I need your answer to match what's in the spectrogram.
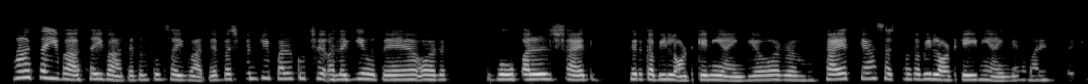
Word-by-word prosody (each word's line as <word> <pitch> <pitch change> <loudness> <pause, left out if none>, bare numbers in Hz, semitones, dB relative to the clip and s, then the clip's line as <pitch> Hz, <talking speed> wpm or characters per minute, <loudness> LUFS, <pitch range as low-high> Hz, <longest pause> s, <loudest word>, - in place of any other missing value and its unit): हाँ, 305 +2 +4
सही 300 -3 +1
बात 230 -3 +1
सही 245 +1 -1
बात 210 -5 -2
है, 205 - -4
बिल्कुल 220 +2 -6
सही 225 -3 0
बात 190 -3 -6
है। 205 - -1
बचपन 240 +4 -6
के 290 +1 -5
पल 260 0 -2
कुछ 270 -1 -8
अलग 225 +1 -1
ही 255 - 0
होते 225 -3 +1
हैं 220 +1 +1
और 220 0 0 0.5
वो 230 0 +6
पल 235 +1 +8
शायद 215 -1 -1 0.3
फिर 240 -1 +1
कभी 230 0 +1
लौट 190 -5 +1
के 215 - +5
नहीं 215 -1 +3
आएँगे 185 +1 -2
और 215 +1 -1 0.3
शायद 240 +6 +3
क्या 270 0 -3
सच 240 -2 -2
में 240 - -5
कभी 245 +1 0
लौट 220 -2 +2
के 215 - +4
ही 215 0 +4
नहीं 215 -3 -5
आएँगे 180 +1 -4
हमारी 200 0 -11
ज़िंदगी 200 - -22
में। - - -30
225 Hz, 230 wpm, -23 LUFS, 210-240 Hz, 0.5 s, पल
